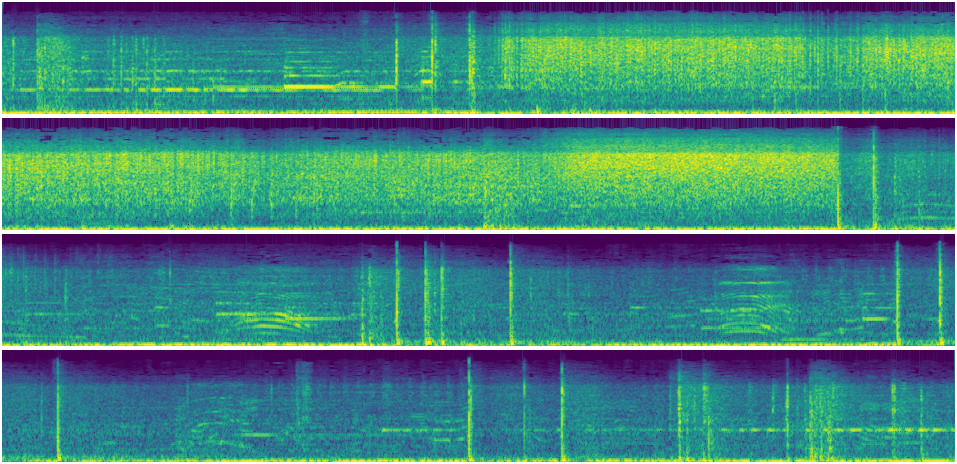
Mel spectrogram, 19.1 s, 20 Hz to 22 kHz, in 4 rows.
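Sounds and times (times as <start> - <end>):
heavy low rumble: 0.0 - 19.0
music: 0.0 - 19.0
fireworks cracks: 1.8 - 10.6
fireworks crackling hiss: 2.0 - 10.0.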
